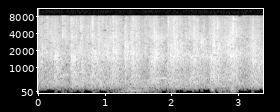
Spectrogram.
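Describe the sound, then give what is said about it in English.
A round of applause: fairly quiet clapping from a group of hands, with an uneven, pulsing rhythm of swells and dips for about three seconds. “I mean, can we get a round of applause for that, right?”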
